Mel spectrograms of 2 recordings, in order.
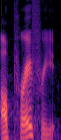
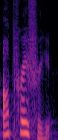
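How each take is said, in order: First: It sounds mocking and insulting. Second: It sounds warm and sincere.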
